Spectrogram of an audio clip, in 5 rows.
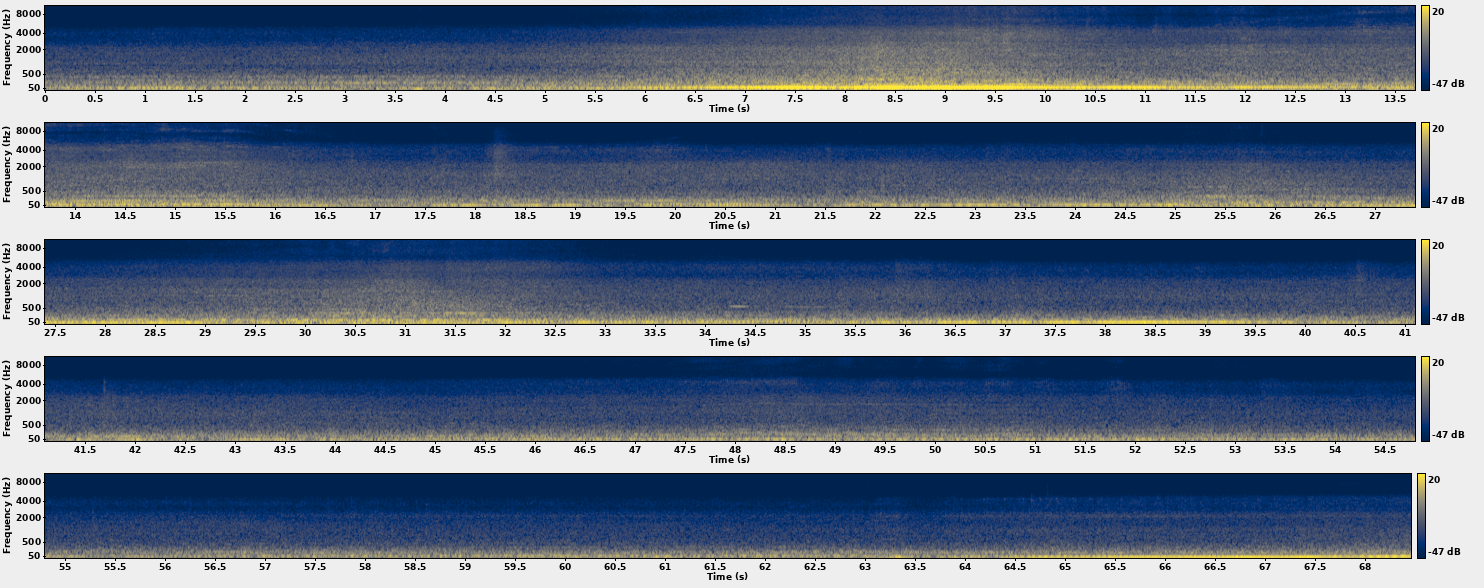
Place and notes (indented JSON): {
  "title": "Nanbin Rd., Hualien City - Traffic Noise",
  "date": "2013-11-05 13:21:00",
  "description": "Because near the port, Many large trucks traveling through, Binaural recordings, Sony PCM D50+ Soundman OKM II",
  "latitude": "23.97",
  "longitude": "121.61",
  "altitude": "8",
  "timezone": "Asia/Taipei"
}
